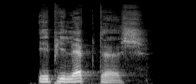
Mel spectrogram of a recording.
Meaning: epileptic
- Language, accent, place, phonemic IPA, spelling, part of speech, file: German, Germany, Berlin, /epiˈlɛptɪʃ/, epileptisch, adjective, De-epileptisch.ogg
